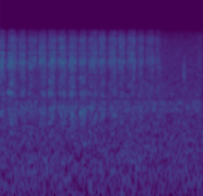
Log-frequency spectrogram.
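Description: Coloured pencil shading on highly textured paper: quick back-and-forth strokes scratching rhythmically, about nine a second, dying away about a second and a half in.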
